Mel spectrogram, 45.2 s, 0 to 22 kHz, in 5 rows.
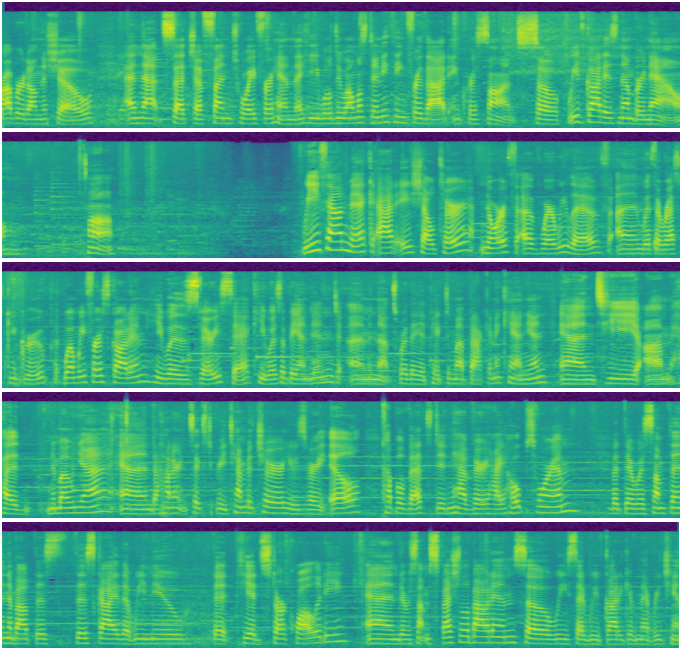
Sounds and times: Music: 0.0 - 12.1, 13.0 - 45.1.

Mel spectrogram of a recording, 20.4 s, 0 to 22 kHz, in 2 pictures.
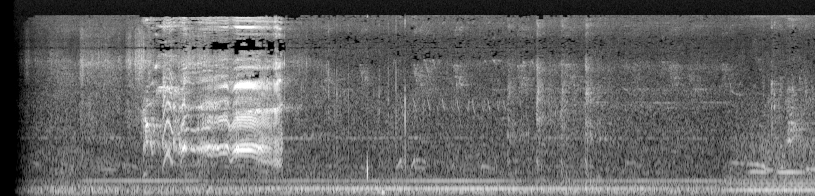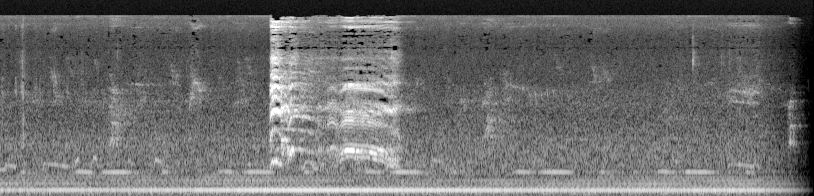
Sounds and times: Crowing, cock-a-doodle-doo: 1.8 - 3.7, 13.6 - 15.4.

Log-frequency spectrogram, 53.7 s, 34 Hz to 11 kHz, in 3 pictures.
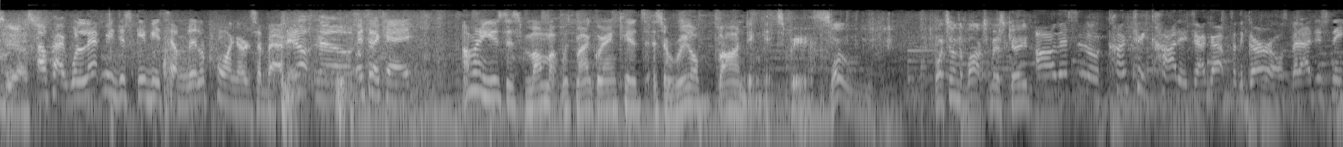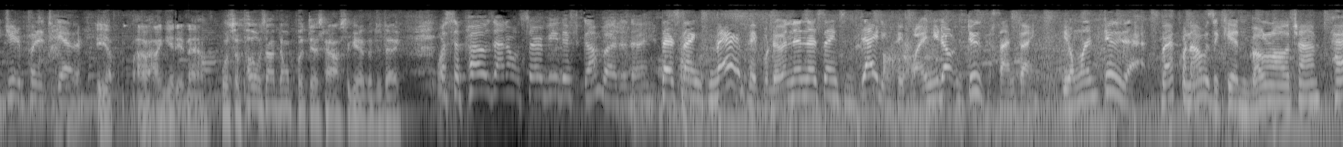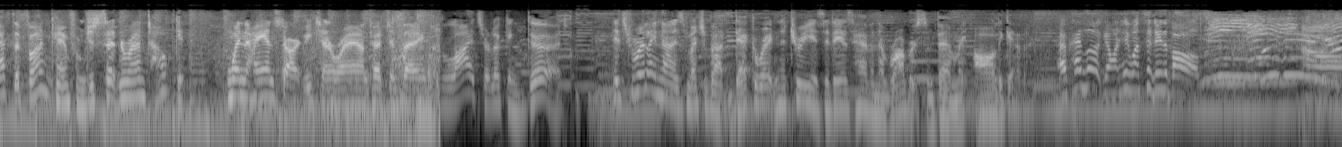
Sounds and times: Music: 0.0 - 23.6, 24.7 - 53.7.

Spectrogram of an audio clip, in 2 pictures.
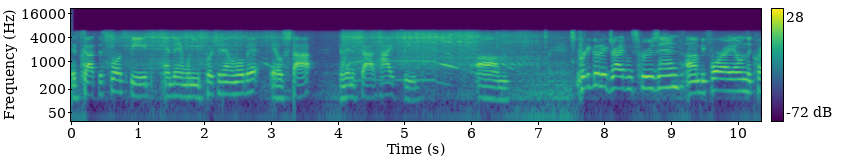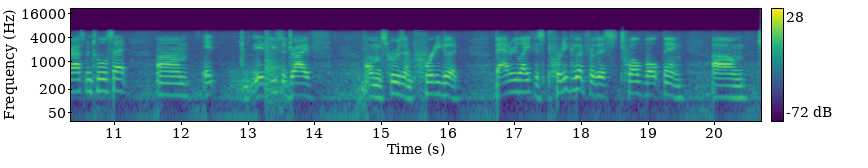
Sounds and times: Speech: 0.0 - 5.2, 6.1 - 6.6, 7.5 - 20.7.

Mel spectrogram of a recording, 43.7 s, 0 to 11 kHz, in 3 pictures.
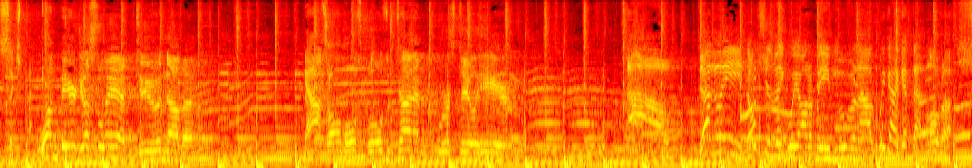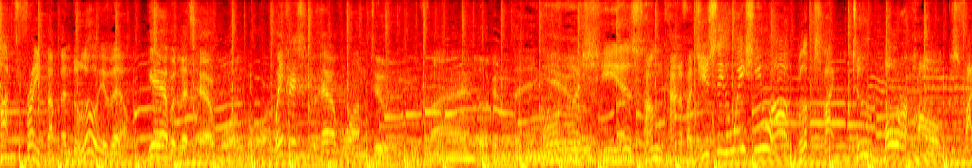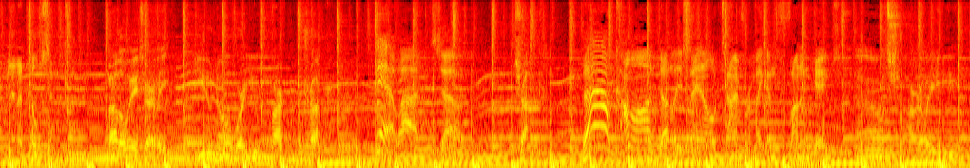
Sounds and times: Music: 0.0 - 43.7.

